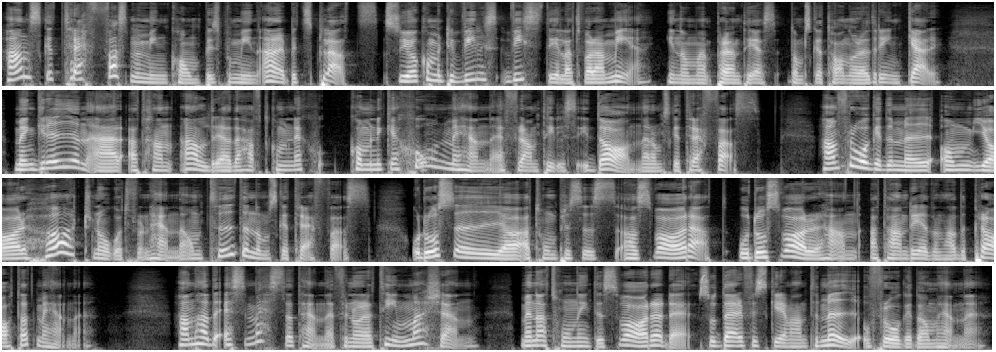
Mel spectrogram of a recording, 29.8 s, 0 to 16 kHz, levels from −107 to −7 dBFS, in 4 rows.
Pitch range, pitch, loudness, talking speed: 160-220 Hz, 180 Hz, -23 LUFS, 205 wpm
